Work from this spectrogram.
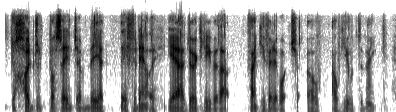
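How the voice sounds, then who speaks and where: A man with a strong Scottish accent, very deep and low in pitch, bright and sharp in tone, flat and monotone in intonation, at a fairly quick pace, in a dry, close sound with no echo. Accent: broad Scottish. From Scotland. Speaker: audience member. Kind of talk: live audio space discussion.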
